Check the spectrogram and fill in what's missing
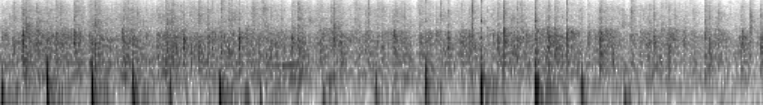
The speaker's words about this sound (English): I'll just ask Andy Sinton just to come on. We'll have a final word with you, Andy, if you'd like to come on. Round of applause for Andy Sinton.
